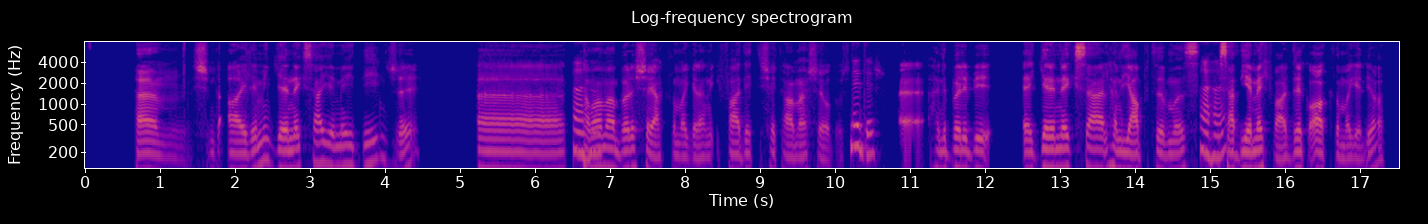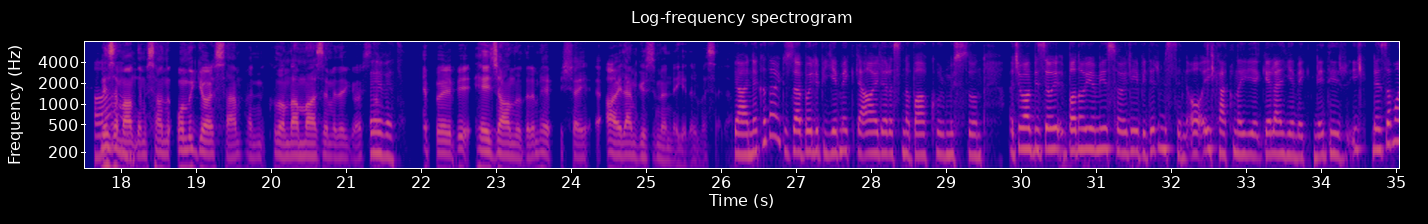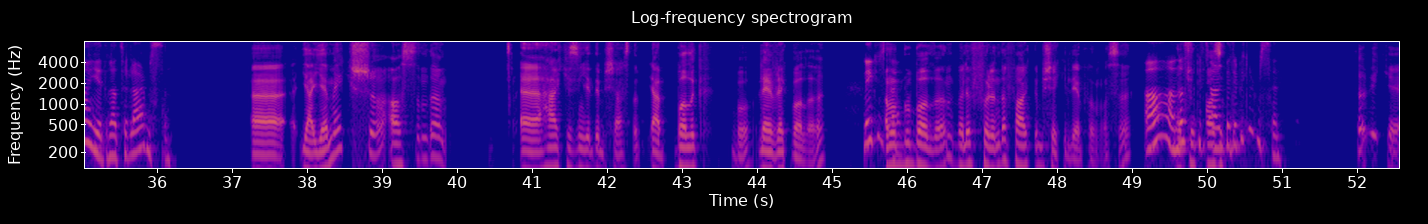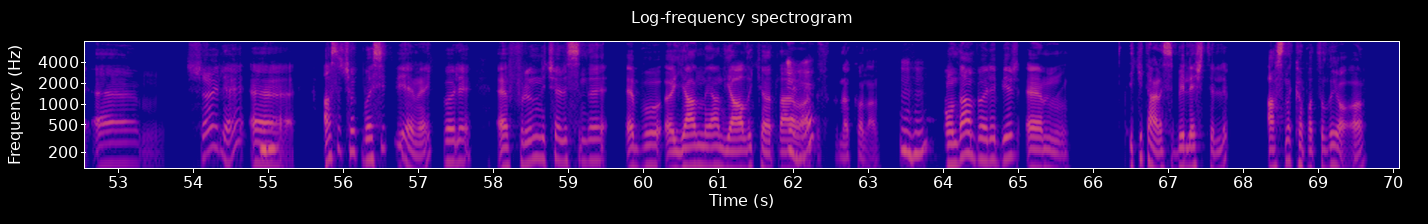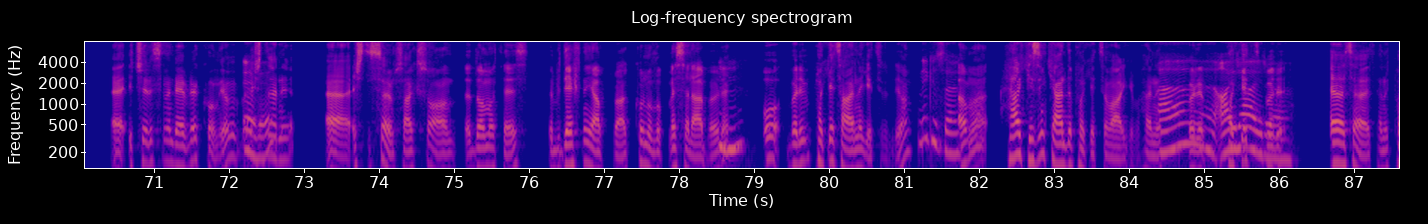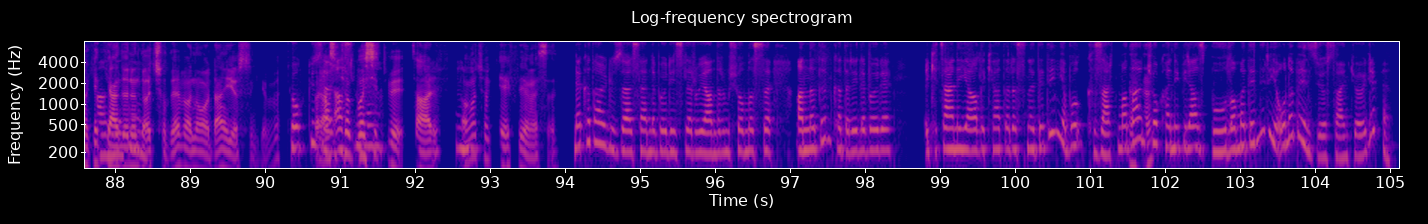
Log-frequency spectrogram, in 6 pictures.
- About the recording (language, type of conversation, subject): Turkish, podcast, Ailenin geleneksel yemeği senin için ne ifade eder?
- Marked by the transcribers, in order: tsk; tapping; other noise; lip smack; other background noise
